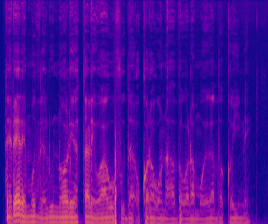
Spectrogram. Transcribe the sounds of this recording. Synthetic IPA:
tɛɾɛɾɛmoðɛɾunɔɾeɔtaɾewaɣofuðaʔokɔɾaɣɔnaðɔɣɔɾamoɛɣaðɔkɔine

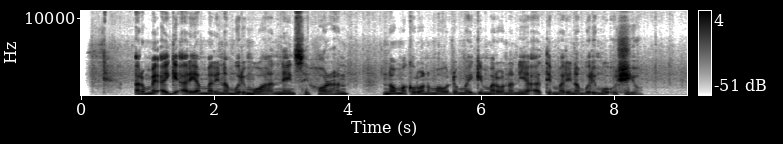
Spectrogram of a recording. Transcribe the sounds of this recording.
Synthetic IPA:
aɾomɛʔaiɡeʔaɾeamaɾinamoɾimɔwanɛnshɔɾanː | amakɔɾwɔnamaodɔmaiɡemaɾɔnania̰ʔatemaɾenamoɾimɔ̰ʔoʃiɔ

